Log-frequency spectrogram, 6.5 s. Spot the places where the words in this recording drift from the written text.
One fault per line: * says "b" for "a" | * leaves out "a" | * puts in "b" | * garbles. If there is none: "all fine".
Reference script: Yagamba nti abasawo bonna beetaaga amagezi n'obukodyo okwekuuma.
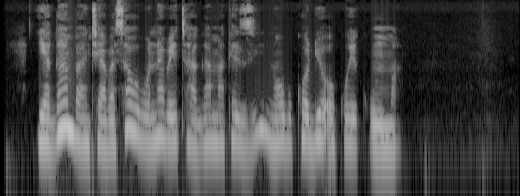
all fine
